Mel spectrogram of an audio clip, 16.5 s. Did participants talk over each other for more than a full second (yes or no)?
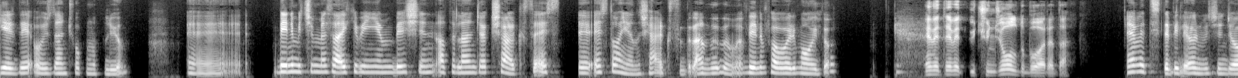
no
